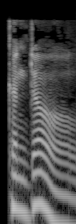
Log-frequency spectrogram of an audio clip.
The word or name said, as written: condolingly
